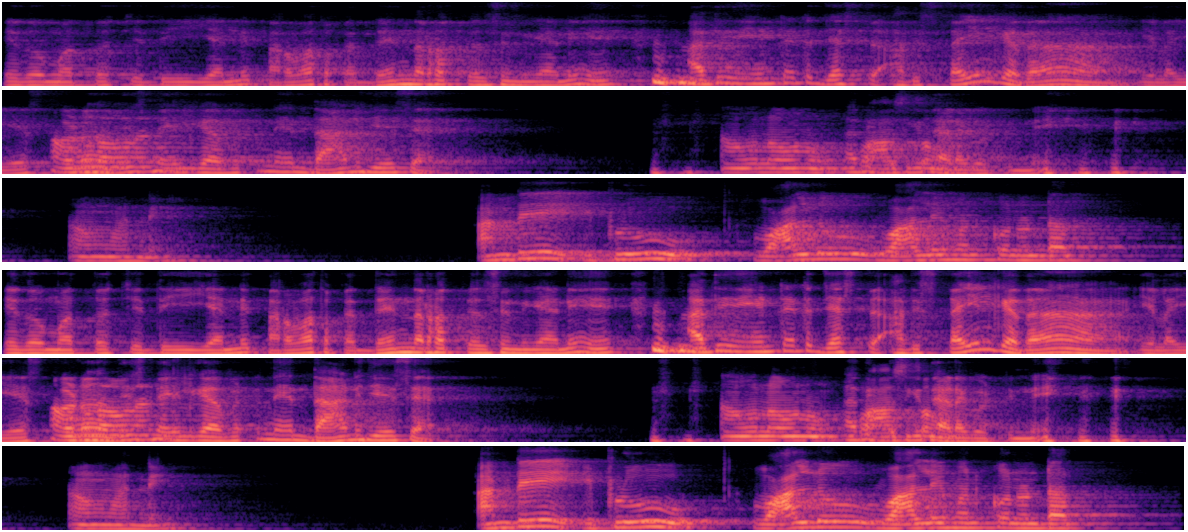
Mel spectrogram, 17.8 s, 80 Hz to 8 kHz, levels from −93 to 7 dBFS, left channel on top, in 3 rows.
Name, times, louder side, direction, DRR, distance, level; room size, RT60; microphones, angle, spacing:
voice 1, 0.0-8.1 9.2-9.4 10.1-11.6, right 5 dB, 50° right, 10 dB, 0.3 m, -26 dB
voice 2, 6.2-6.8 9.5-10.7 12.2-12.7 14.2-15.3 15.6-17.2, right 4 dB, 80° right, 13 dB, 0.7 m, -24 dB
16.5 x 6.6 x 8.9 m, 1.2 s
head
